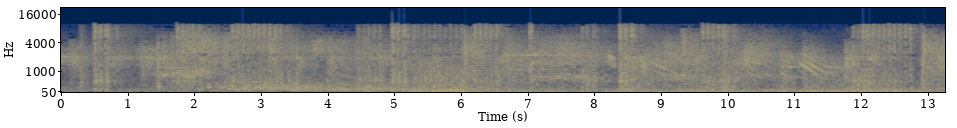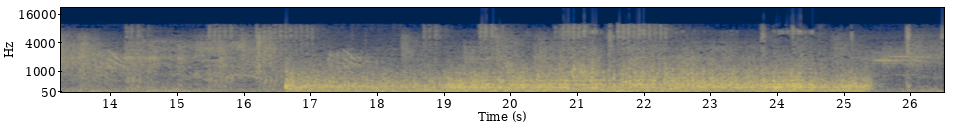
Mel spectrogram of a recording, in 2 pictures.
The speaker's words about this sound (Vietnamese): BM-16, đại liên M-60, lựu đạn nổ ầm ầm, nhưng cũng không át được tiếng la vang lừng của lính biệt động.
